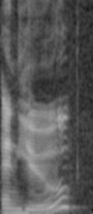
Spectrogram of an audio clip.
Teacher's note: Notice the rising intonation on and you.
